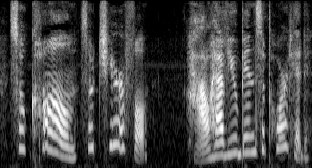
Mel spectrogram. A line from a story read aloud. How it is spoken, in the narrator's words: cried again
